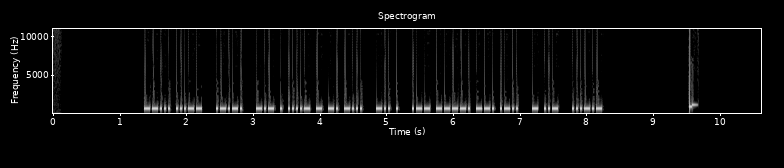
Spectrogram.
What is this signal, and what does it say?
Morse code, heard as a keyed tone, about 40 wpm, 700 Hz. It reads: 73 <AR> KE4TNB DE W9GL TU <SK>
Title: K1USN SST QSO Practice 40wpm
